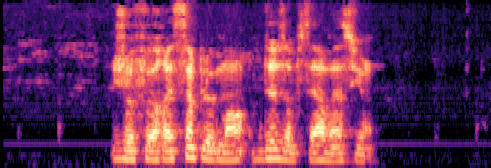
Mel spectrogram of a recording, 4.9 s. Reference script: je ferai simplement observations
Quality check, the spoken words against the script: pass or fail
fail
